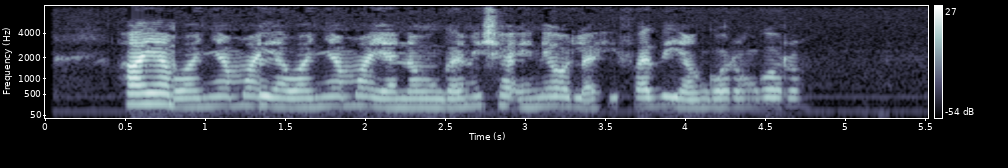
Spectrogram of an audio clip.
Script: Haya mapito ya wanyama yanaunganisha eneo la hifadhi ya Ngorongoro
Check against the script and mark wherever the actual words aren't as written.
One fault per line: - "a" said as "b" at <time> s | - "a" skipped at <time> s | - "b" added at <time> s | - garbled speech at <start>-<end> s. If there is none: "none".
- "mapito" said as "wanyama" at 0.8 s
